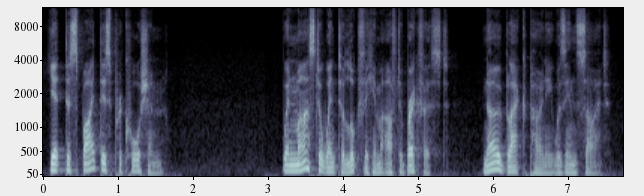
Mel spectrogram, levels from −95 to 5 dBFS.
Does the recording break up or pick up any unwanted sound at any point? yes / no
no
